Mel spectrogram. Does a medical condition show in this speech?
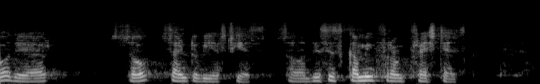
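No.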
